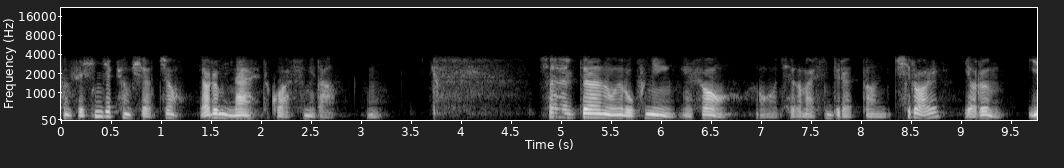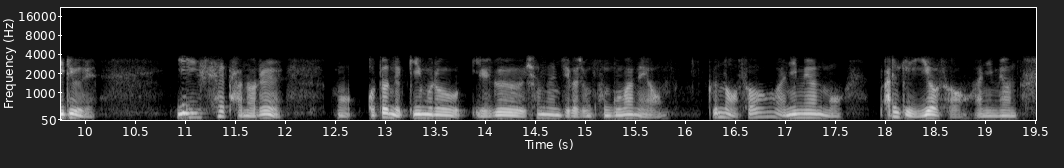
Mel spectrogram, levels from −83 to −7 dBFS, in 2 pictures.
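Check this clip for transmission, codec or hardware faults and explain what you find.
There are lost AMR speech frames at 1.86 to 1.92 s, 4.92 to 5.11 s and 10.98 to 11.16 s. Each gap, about 40 ms or two frames, is briefly smeared, then the level sags toward silence. On a waveform the envelope flattens and tapers, and on the spectrogram the harmonics hold steady then fade. The decoder is repeating its last good pitch and vocal-tract settings with falling gain. All of this sits inside the AMR narrowband codec's band, roughly 200 Hz to 3.4 kHz, with light, clean-sounding coding that fits the 12.2 kbps mode.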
